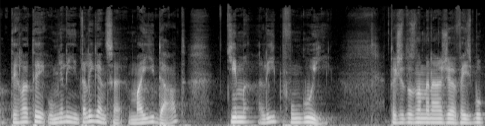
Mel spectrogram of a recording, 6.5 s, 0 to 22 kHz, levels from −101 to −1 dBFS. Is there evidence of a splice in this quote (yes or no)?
no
